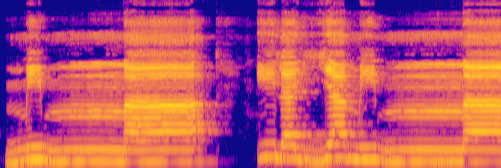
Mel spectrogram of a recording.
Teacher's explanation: यह मीम को मीम मुशद्दद के साथ मिलाते हुए गुन्ना के साथ अदा करेंगे और दूसरी दफ़ा इस मीम को अपनी हरकत के साथ पढ़ते हुए अलिफ मद्दा की वजह से खींच कर अदा करना है।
